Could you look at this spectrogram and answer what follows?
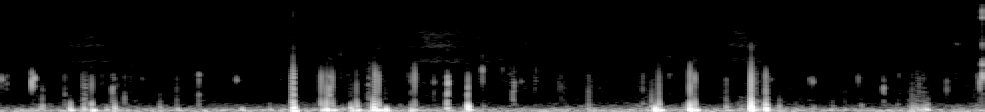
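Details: Bloated stomach growling after a massive lunch of cheese-loaded pasta and a large drink of milk mid-diet: low, irregular rumbles and gurgles in short bursts over a quiet background.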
